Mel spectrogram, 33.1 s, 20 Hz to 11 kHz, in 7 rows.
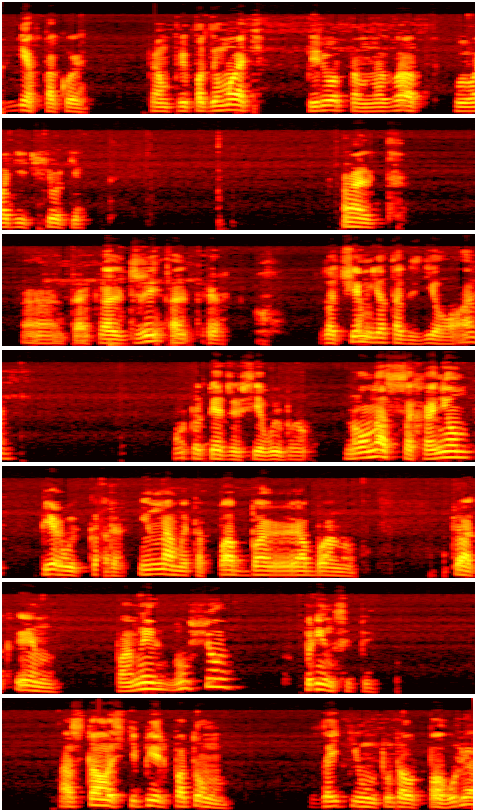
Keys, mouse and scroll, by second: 1.0-2.2 middle drag, 2.4 g, 5.4 middle click, 6.9 KP_1, 8.0 a, 8.5 a, 10.5 alt+g, 11.2 alt+r, 14.4-15.5 drag, 16.3-18.7 drag, 21.8 middle click, 24.0-25.1 middle drag, 27.4 click, 29.0-30.5 middle drag, 32.5-33.0 middle drag.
